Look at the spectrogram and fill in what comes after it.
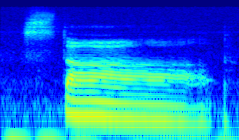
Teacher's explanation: It's not rounded lips. It is lips like spread out. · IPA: ɑ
